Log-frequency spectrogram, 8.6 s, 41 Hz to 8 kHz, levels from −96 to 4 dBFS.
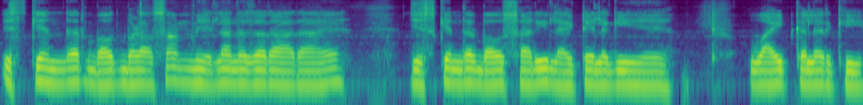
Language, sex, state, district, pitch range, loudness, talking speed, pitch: Hindi, male, Uttar Pradesh, Lucknow, 115-125 Hz, -16 LUFS, 140 wpm, 120 Hz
